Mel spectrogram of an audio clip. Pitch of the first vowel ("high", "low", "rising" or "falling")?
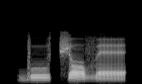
high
